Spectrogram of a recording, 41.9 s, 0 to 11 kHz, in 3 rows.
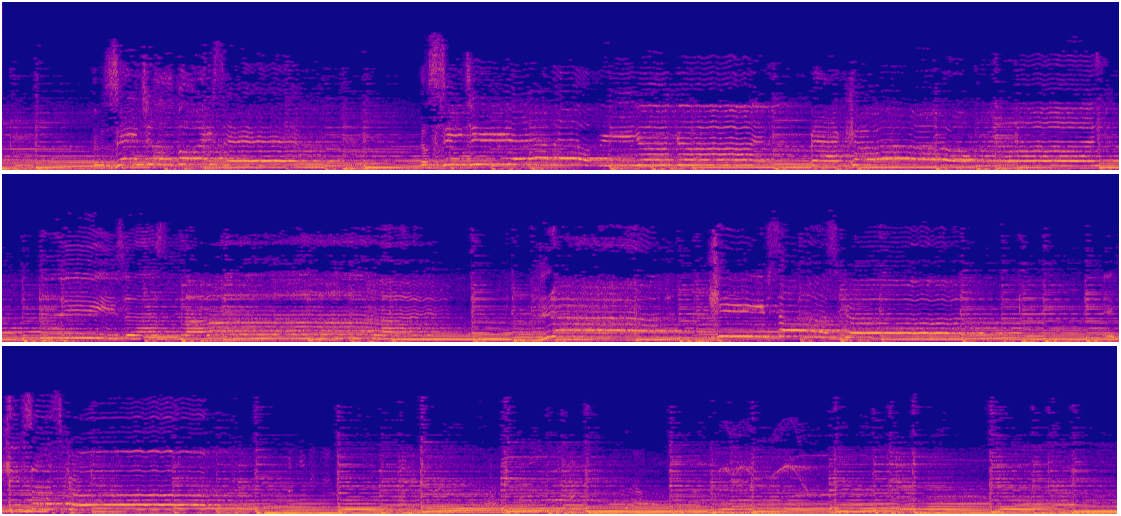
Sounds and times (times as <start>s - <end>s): Inside, large room or hall: 0.0s - 41.8s
Music: 0.0s - 41.8s
Singing: 5.2s - 13.9s.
